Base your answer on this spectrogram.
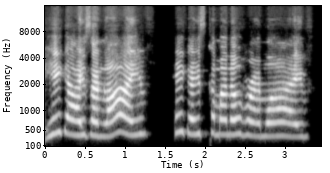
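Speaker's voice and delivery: very high, loud, mocking parody voice. Mocking someone who calls friends from Discord: mocking imitation of someone. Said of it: "go in your Discord and be like".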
